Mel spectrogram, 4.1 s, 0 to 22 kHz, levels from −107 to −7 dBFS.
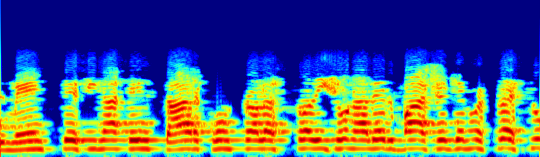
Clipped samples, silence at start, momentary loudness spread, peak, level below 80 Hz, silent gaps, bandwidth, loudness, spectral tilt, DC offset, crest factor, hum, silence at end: under 0.1%; 0 s; 4 LU; -2 dBFS; -70 dBFS; none; 4 kHz; -15 LUFS; -4.5 dB/octave; under 0.1%; 12 dB; none; 0 s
